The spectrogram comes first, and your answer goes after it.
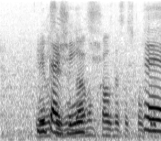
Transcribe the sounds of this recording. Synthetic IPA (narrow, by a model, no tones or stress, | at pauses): mũj̃t̪ɐʒẽṽt͡ʃɪɾkawzɐd̪ɛsɐsõɛ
